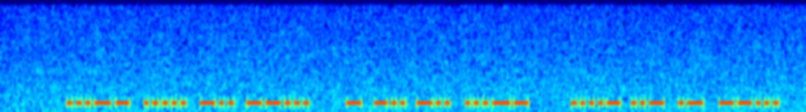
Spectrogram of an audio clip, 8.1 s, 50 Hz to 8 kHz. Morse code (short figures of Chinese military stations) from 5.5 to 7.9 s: 4217

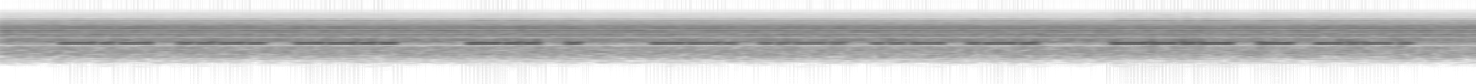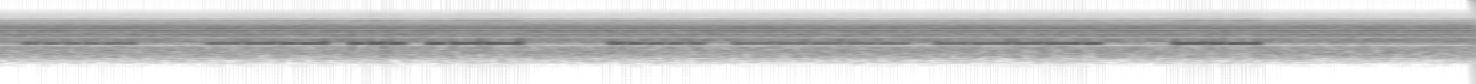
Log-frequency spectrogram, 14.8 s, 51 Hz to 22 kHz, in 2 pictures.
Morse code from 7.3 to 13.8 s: 4 QSW 509 K

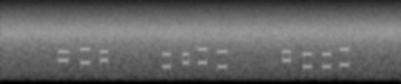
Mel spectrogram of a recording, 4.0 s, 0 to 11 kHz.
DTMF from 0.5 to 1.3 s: 090

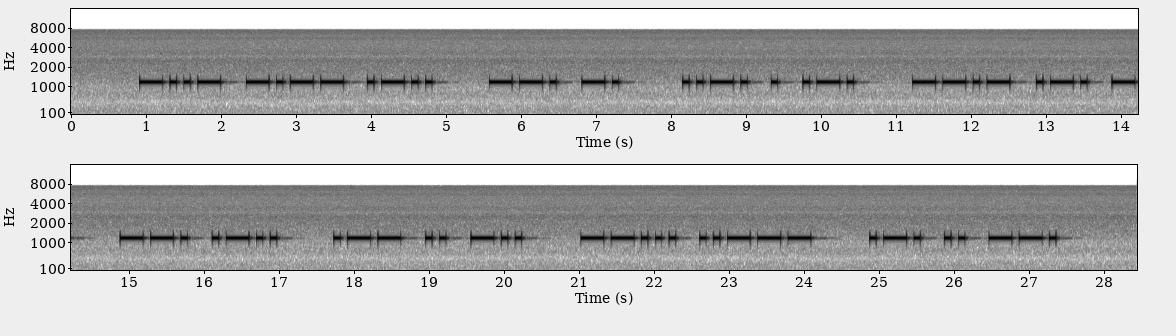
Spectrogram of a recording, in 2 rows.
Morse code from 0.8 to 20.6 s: XYL GN FER QRT GL WID

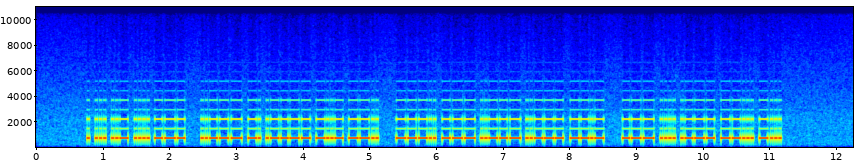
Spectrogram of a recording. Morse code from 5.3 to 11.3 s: 8O22Q OHJ7B

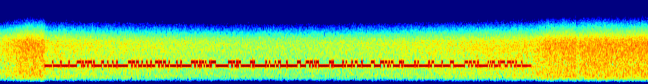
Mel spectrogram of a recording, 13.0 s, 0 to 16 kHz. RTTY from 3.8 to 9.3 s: DE BG2M BG2M BG2M

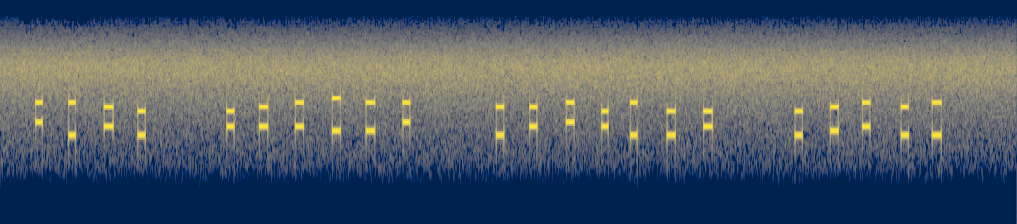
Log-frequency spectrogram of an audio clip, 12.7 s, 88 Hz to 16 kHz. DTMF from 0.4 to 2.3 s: #381

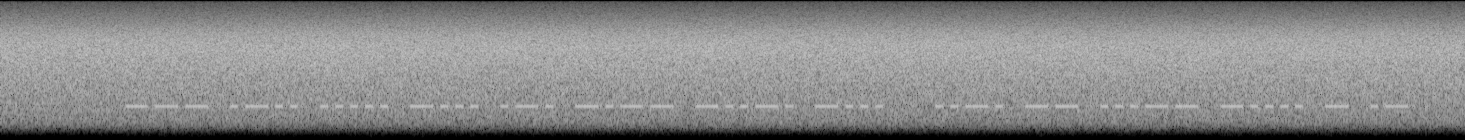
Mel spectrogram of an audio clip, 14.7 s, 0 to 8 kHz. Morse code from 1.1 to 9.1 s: OL5BRY/B

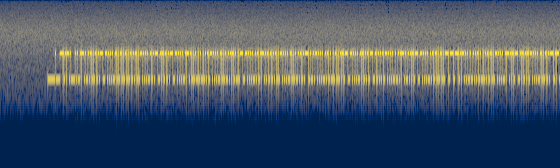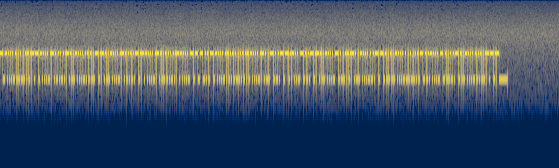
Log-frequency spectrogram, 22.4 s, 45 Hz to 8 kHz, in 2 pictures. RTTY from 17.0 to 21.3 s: 58536 51431 75500 11298 90756 80353

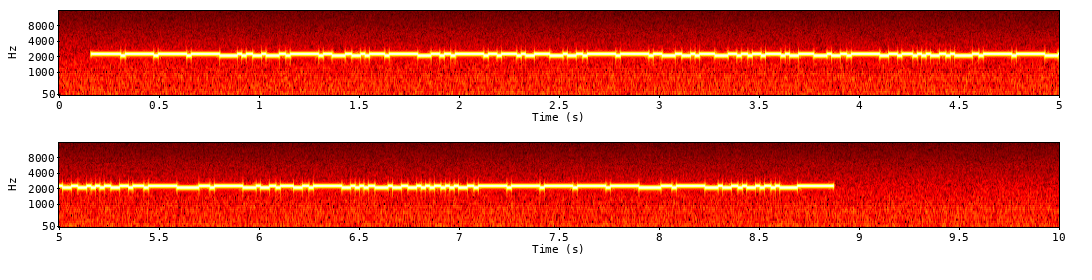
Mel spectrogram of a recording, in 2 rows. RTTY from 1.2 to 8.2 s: AGN? AGN? PSE RPT UR RST

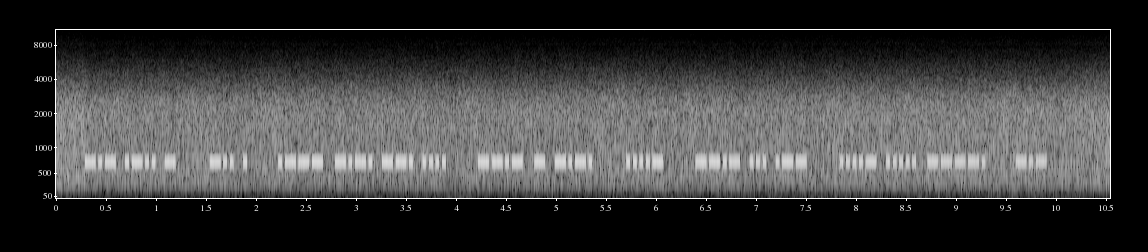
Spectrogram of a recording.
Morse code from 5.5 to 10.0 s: 4 QSW 459 K

